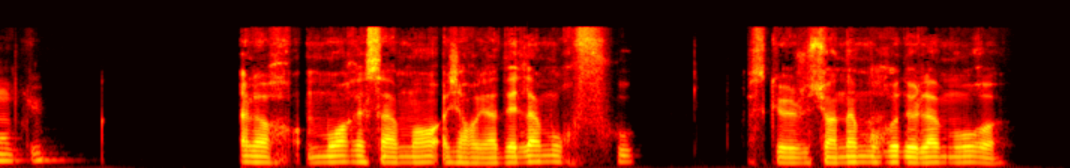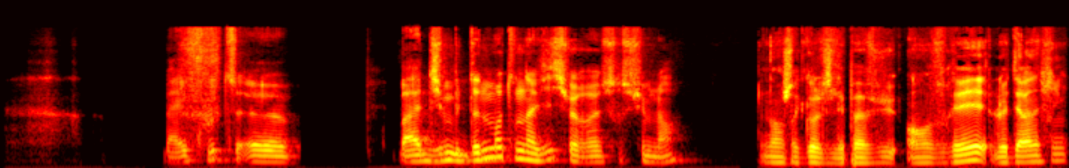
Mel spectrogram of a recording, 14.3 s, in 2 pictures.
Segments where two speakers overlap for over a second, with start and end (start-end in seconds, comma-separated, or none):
none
